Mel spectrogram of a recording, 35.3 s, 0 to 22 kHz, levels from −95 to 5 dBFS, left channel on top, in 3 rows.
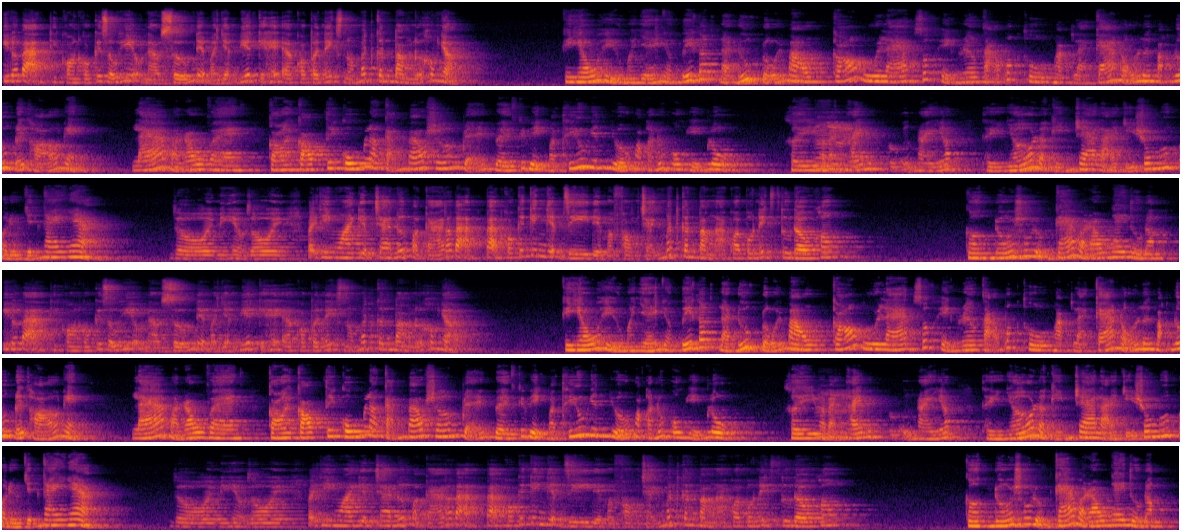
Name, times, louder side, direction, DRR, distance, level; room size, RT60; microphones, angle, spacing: voice 1, 0.0-4.6 19.9-20.4 20.6-20.9 25.2-31.9, left 3 dB, 70° left, 0 dB, 1.6 m, -30 dB
voice 2, 5.6-12.5 13.1-19.1 19.6-20.5 20.7-21.3 21.6-24.5 33.2-35.1, right 2 dB, 85° right, 2 dB, 1.4 m, -25 dB
11.5 x 9.9 x 2.7 m, 0.79 s
head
